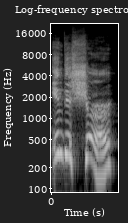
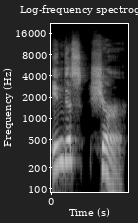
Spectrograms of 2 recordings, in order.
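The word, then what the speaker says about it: Indus Sher: I'm pronouncing this correctly in this sure i-n-d-u-s and then the next word is s-h-e-r sure like John sure but sure sure sure so who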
